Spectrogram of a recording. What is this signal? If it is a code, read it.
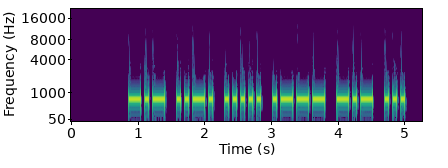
Morse code, heard as a keyed tone, about 20 wpm, 700 Hz. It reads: KF5JKS
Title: USA Call Signs - 6 Characters - 20wpm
